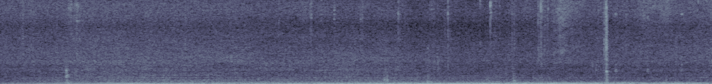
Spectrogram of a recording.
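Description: Car engine heard from inside the cabin as the car pulls away from a stop and turns, a low hum that grows louder through the middle and eases a little near the end.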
